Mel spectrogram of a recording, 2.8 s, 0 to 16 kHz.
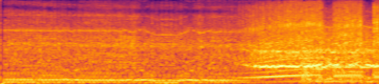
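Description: A drift kart engine in Car Mechanic Simulator 2018 drones steadily at high revs, with tire scrubbing and a rising whine in the last second as the wheels spin.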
